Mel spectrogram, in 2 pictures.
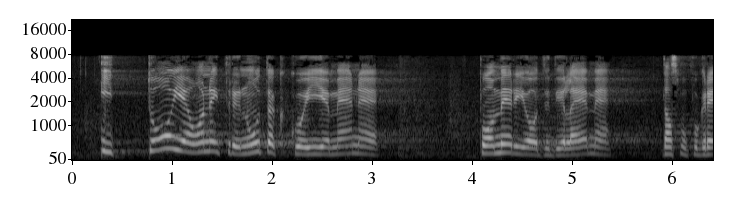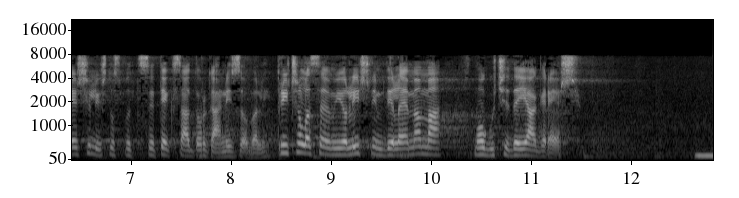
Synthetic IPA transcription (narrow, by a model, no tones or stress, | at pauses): it̪oːje̞o̞najt̪ɾenuːt̪akːo̞jijemene̞ | po̞meɾiood̪d̪ileːme̞ | d̪alsmopo̞ɡɾeːʃiliʃt̪o̞smo̥set̪e̞ksad̪oɾɡa̰nizo̰ʋa̰lipɾiːt͡ʂalˠasamiolit͡ʃnimd̪ileːmamamo̞ɡut͡ɕe̞d̪ajaːɡɾḛːʃi̥m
